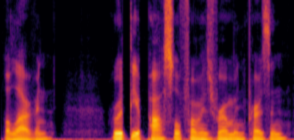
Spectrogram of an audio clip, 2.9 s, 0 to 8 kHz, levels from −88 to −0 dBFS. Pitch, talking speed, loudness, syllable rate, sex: 115 Hz, 165 wpm, -18 LUFS, 6.5 syllables/s, male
